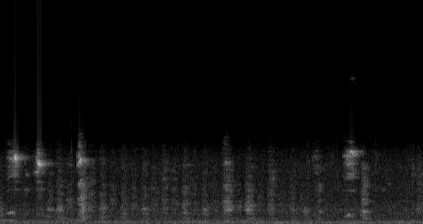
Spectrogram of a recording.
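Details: Dobbie, a male dog, courts Emjay, a female in her heat season, with rapid, breathy panting. A few sharp, high clicks sound in the first second.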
